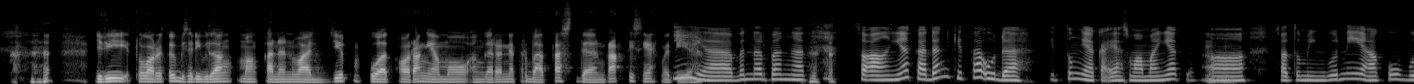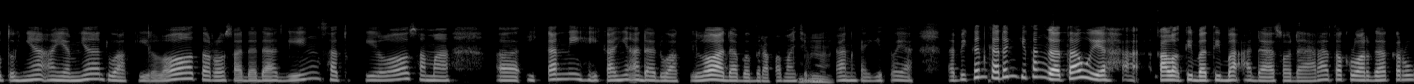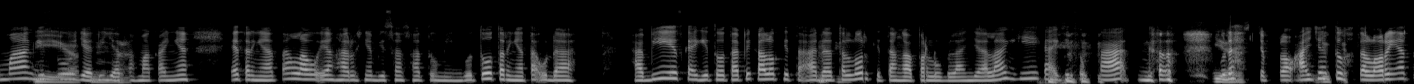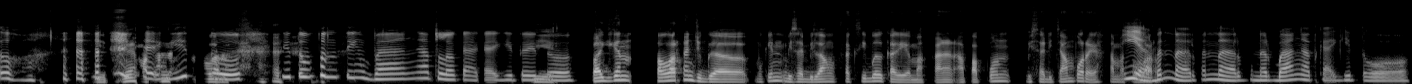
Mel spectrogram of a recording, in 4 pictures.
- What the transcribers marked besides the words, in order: chuckle; chuckle; "seumpamanya" said as "sumamanya"; laugh; laughing while speaking: "tinggal"; laugh; unintelligible speech; laugh
- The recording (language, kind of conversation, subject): Indonesian, podcast, Apa tips praktis untuk memasak dengan anggaran terbatas?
